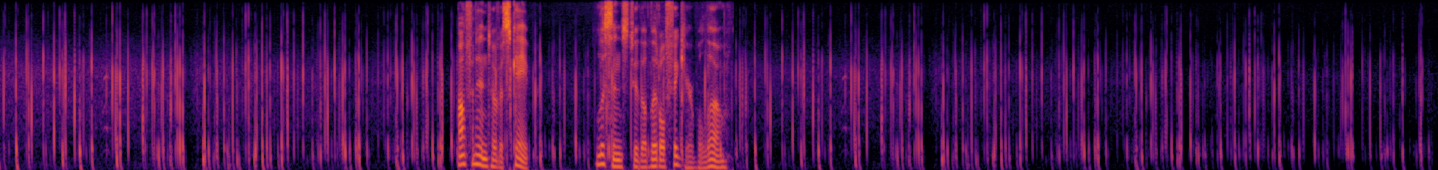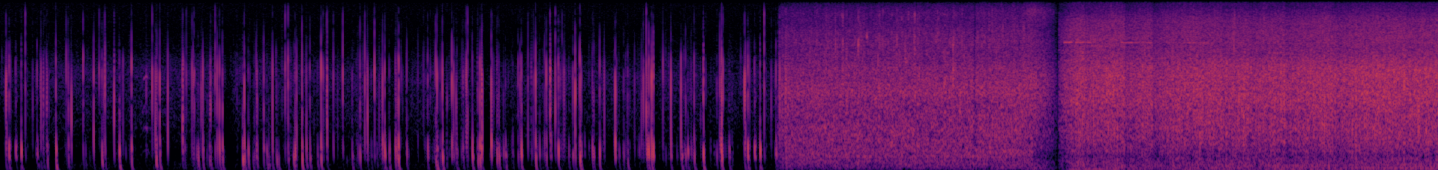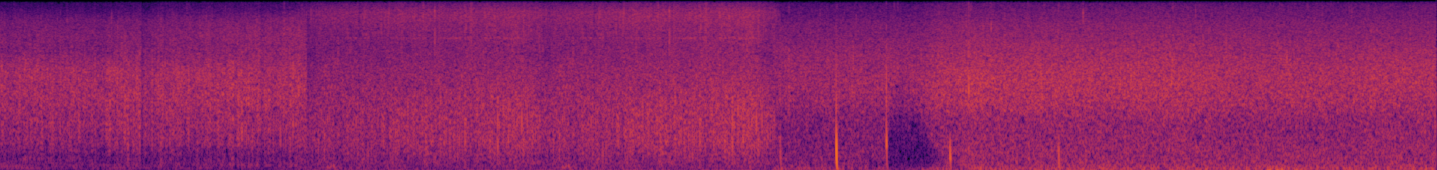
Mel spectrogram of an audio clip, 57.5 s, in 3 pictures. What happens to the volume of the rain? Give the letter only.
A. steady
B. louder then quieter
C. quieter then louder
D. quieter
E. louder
C.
